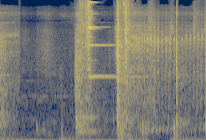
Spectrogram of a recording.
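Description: Background music with a few sharp knocks from a mini basketball striking a small wall-mounted hoop. One knock about a second in rings briefly.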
